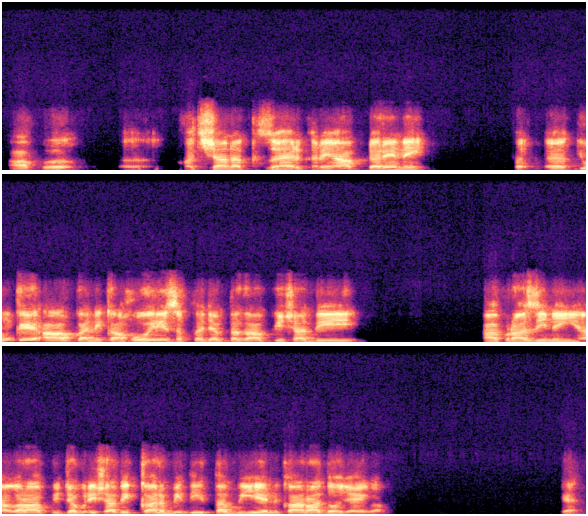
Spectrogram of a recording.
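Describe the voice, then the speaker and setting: A man's voice: mid-range voice, fairly bright tone, no room sound. A man teaching an online Islamic studies lecture, translating Arabic hadith line by line and stressing key phrases. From Pakistan. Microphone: video call. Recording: dull lo-fi online class audio.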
